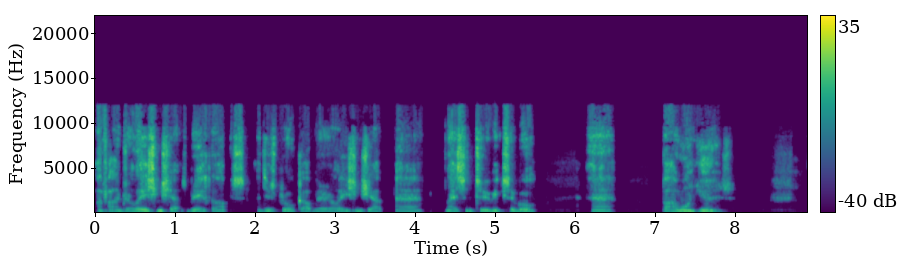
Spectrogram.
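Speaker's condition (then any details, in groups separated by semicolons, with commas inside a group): Throat cancer treatment effects, stage 4 throat cancer; neck nerves repaired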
